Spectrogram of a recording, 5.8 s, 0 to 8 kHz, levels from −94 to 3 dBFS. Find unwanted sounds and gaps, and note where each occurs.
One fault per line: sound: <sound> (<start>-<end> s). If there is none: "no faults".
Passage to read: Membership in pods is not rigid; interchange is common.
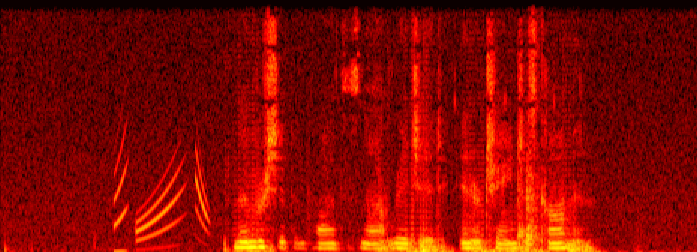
sound: chirp (0.9-1.8 s)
